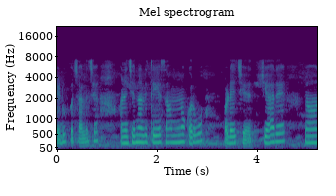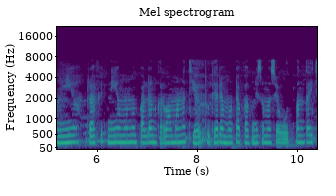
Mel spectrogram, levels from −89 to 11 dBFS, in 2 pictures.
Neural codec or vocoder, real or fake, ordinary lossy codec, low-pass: none; real; none; 7.2 kHz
